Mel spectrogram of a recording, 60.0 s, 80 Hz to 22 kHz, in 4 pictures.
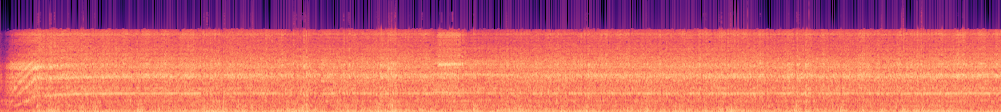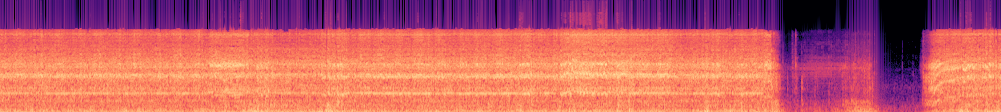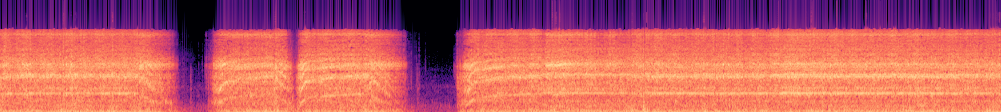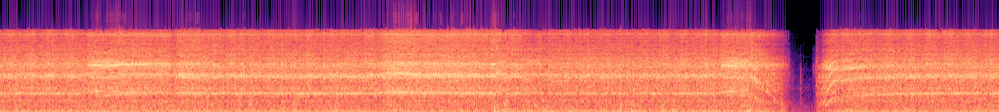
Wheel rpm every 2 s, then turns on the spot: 130, 200, 200, 200, 200, 200, 200, 200, 200, 200, 200, 200, 200, 70, 80, 190, 70, 120, 80, 200, 200, 200, 200, 200, 200, 200, 200, 200, 80, 180.
26-28 56-58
